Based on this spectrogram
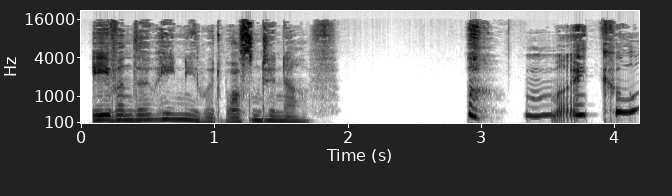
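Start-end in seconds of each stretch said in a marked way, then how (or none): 2.9-4.2 high, slow, crying wail; sobbed. A narrator's reading. Widow clinging to friend, sobbing. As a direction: sob his name out. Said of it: "she sobbed".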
